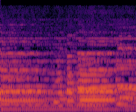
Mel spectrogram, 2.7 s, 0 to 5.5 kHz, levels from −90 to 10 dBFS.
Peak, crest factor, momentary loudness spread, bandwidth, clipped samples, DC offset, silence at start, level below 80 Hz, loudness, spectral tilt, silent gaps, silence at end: -16 dBFS; 14 dB; 8 LU; 5 kHz; under 0.1%; under 0.1%; 0 s; -50 dBFS; -30 LUFS; -6 dB/octave; none; 0 s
